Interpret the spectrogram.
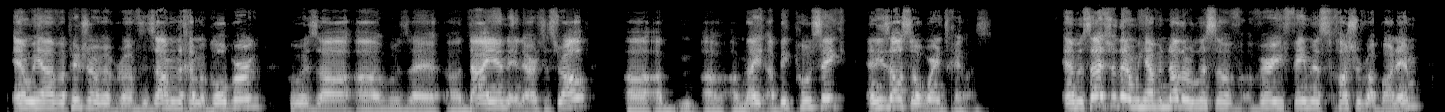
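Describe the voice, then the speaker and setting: A man speaks at a fairly quick pace with a high pitch. His intonation is lively. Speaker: rabbi giving a class. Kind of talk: lecture. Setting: video call. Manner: fast.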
